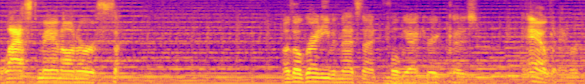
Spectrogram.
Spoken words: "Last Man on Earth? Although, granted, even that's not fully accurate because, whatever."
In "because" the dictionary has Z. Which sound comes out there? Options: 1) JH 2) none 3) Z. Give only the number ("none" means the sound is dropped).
2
